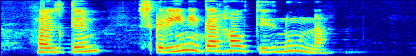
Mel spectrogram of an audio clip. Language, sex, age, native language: Icelandic, female, 40-49, Icelandic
